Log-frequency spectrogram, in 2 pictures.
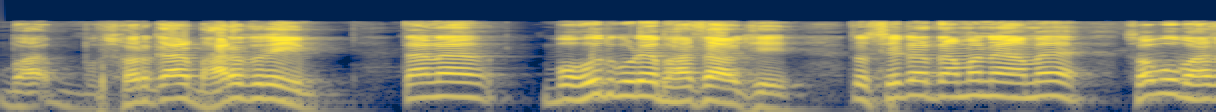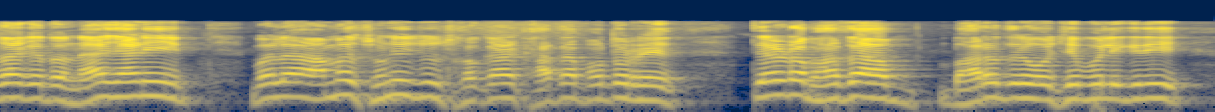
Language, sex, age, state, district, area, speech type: Odia, male, 60+, Odisha, Bargarh, urban, spontaneous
